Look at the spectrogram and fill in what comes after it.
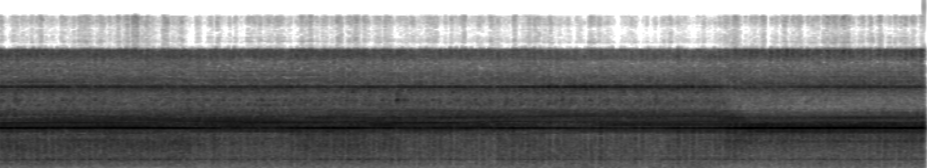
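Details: Constant shrill high-pitched squeal from the AC fan belt over the running engine, steady with no rhythm; cause not yet known.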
